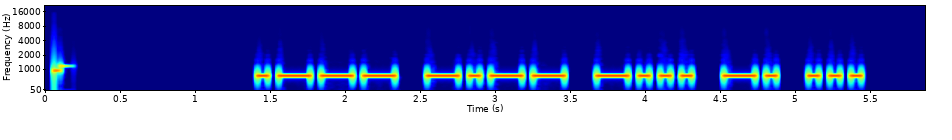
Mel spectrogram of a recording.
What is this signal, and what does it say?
Morse code, heard as a keyed tone, about 17 wpm, 700 Hz. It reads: JYBNS
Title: Code Groups - 5 Letters - 17wpm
